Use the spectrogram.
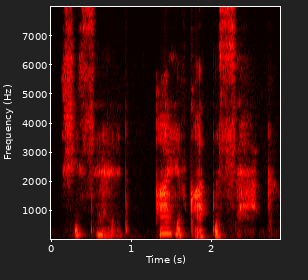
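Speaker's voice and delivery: usual speaking voice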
